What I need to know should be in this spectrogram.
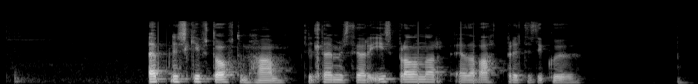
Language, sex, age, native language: Icelandic, male, 30-39, Icelandic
